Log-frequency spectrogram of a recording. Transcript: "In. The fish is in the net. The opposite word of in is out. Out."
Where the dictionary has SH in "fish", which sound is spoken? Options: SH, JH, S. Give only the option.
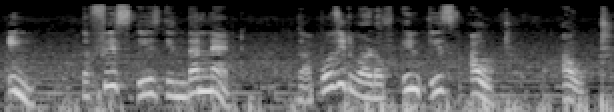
S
